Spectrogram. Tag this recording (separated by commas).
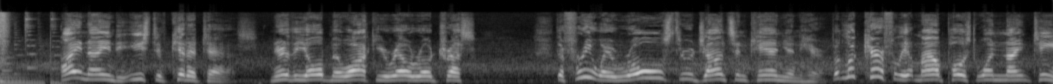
Speech, Music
